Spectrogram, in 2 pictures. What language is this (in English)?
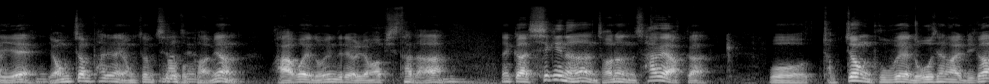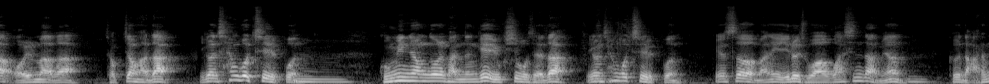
Korean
